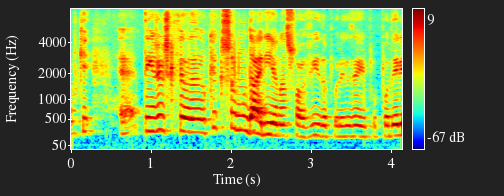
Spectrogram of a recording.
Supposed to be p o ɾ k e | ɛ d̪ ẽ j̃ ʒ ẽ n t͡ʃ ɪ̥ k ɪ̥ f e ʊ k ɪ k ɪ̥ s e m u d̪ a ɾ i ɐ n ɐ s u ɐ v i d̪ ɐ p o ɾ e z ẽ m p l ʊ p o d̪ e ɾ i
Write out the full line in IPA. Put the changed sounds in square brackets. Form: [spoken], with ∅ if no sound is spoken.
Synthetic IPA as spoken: p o ɾ k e | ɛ [t̪] ẽ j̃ ʒ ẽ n t͡ʃ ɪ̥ k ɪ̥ f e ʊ k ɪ k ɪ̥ s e m u d̪ a ɾ i ɐ n ɐ s u ɐ v i d̪ ɐ p o ɾ e z ẽ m p l ʊ p o d̪ e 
